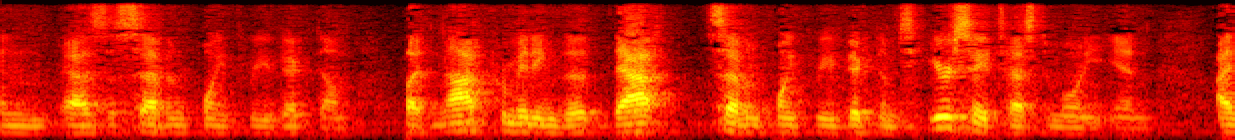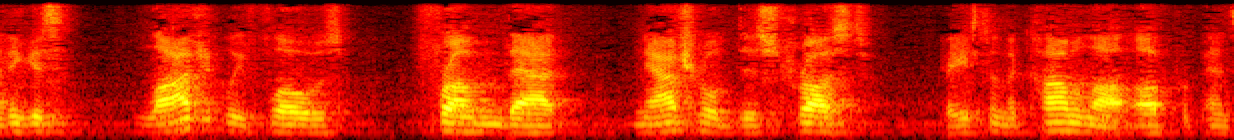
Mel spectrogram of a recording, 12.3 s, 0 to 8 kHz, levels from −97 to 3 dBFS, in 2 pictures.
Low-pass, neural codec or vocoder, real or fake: 7.2 kHz; none; real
